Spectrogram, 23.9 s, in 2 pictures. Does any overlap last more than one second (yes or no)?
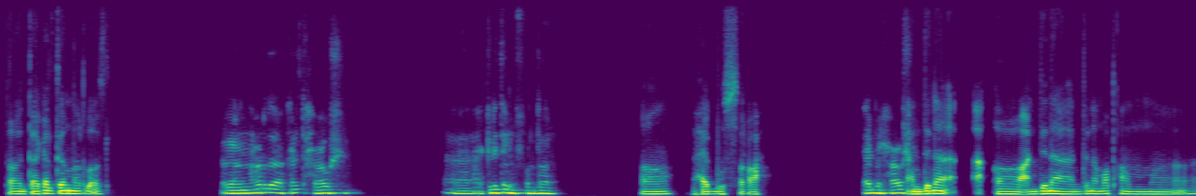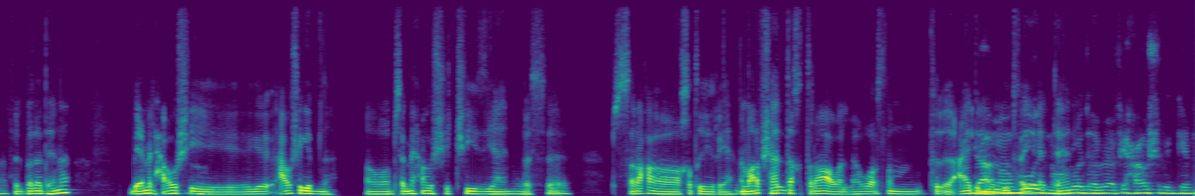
yes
